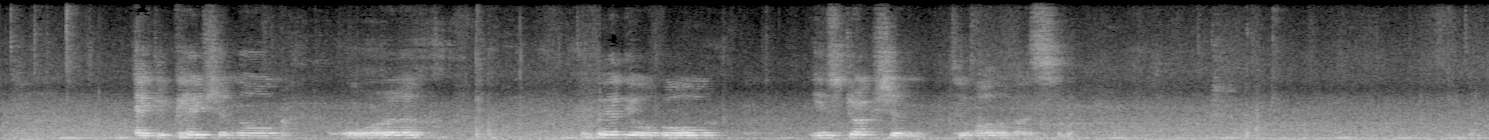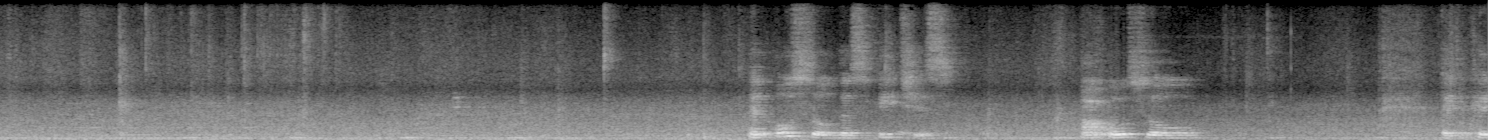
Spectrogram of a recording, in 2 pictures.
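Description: A woman speaks into a microphone through a loudspeaker, reading out in bursts with pauses.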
